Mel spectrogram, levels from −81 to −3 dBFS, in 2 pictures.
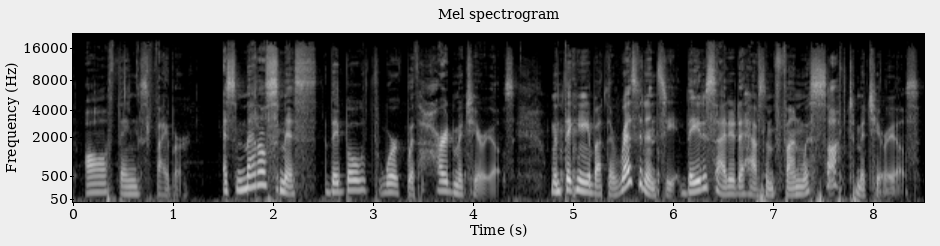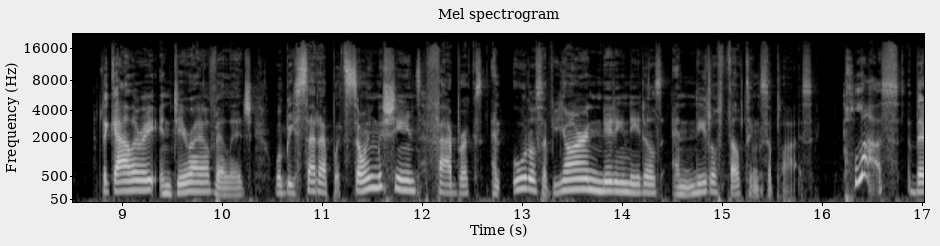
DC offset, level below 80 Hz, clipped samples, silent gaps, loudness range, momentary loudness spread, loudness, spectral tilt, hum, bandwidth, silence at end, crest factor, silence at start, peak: under 0.1%; -52 dBFS; under 0.1%; none; 3 LU; 12 LU; -26 LUFS; -2.5 dB/octave; none; 19 kHz; 0 s; 22 dB; 0.1 s; -4 dBFS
